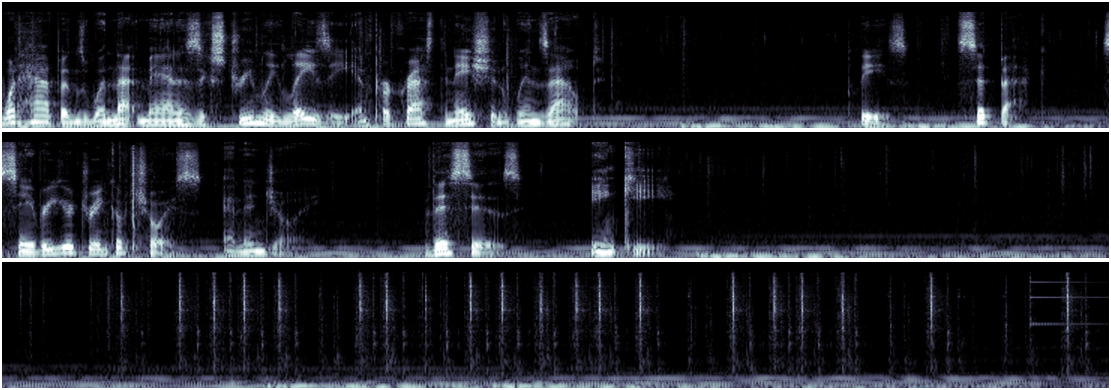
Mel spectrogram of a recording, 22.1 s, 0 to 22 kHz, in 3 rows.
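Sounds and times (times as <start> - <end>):
speech: 0.0 - 4.1, 5.7 - 9.5, 10.2 - 11.9
typewriter keys typing rapidly: 15.5 - 22.1.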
